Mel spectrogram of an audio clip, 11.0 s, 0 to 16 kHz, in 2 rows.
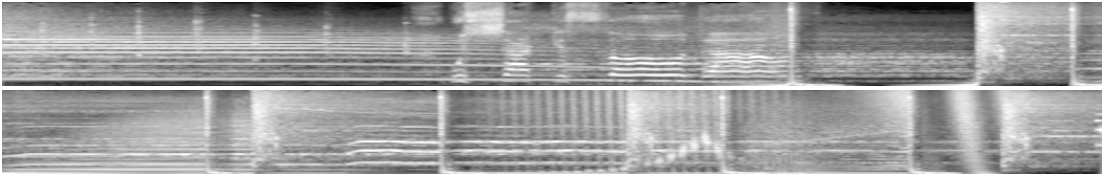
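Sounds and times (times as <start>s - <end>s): sustained synth note: 0.0s - 4.8s.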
